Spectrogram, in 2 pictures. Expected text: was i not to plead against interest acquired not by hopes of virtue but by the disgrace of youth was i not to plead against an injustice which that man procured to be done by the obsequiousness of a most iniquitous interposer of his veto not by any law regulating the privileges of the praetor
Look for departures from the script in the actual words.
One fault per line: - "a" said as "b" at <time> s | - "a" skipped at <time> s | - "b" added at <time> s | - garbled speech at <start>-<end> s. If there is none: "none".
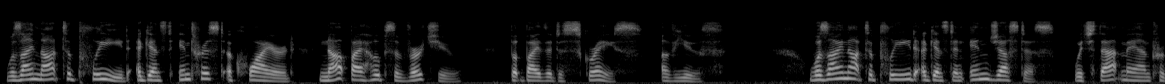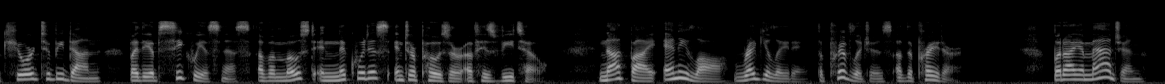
- "but i imagine" added at 22.2 s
